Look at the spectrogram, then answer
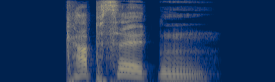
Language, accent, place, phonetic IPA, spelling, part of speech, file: German, Germany, Berlin, [ˈkapsl̩tn̩], kapselten, verb, De-kapselten.ogg
- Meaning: inflection of kapseln: 1. first/third-person plural preterite 2. first/third-person plural subjunctive II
